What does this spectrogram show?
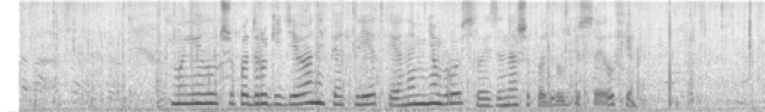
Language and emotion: Russian, sad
